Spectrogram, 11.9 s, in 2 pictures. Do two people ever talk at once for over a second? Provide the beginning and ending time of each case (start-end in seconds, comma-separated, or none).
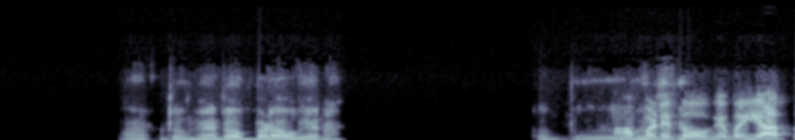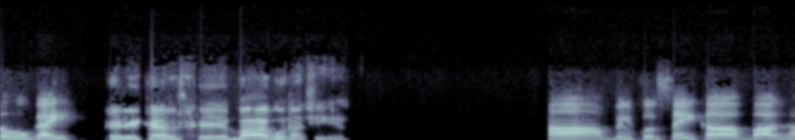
none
